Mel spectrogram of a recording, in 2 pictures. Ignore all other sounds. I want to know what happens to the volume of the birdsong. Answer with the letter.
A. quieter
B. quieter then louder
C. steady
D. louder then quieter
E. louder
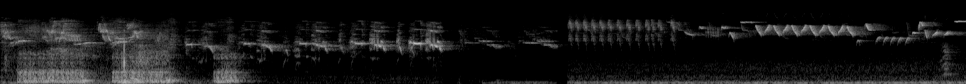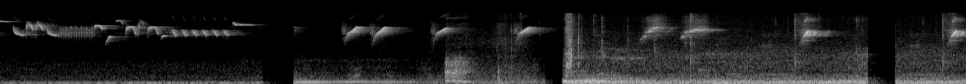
E.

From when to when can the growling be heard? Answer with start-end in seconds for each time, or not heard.
0.1-2.4, 14.1-15.1.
